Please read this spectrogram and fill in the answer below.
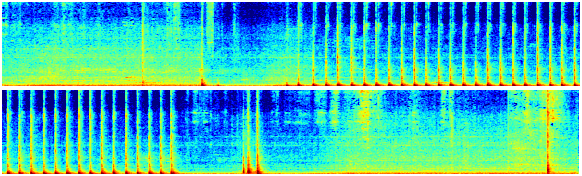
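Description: Rapid, even tapping of the wooden end of a hammer handle on the aluminium grille of a B&O speaker cover, knocking out a dent from a drop. The taps come about four a second for about nine seconds, starting about six seconds in, with a single knock before the run and another after it.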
